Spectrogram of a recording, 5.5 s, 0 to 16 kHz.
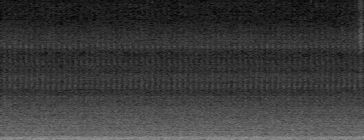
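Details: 2021-2022 Lasko Power Plus box fan B20540, new, first switch-on: even low hum, steady buzz under the airflow, no knocks or rattles. Normal running.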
